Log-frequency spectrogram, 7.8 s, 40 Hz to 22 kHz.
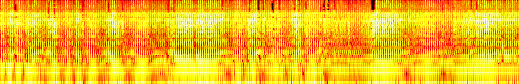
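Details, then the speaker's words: Saito FA-45 Special four-stroke glow engine on first run after a full strip, rebuild and new bearings, on a test stand, 10% nitro, on base carb settings. It runs steadily but rough and uneven; untuned engine, slow throttle pickup. "So it's obviously it's not tuned right, it's not set up, but as a starting point, I know it runs, and that was actually that's so rewarding to have stripped and rebuilt this engine entirely, put new bearings in it, and to have it back up and running is fantastic."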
